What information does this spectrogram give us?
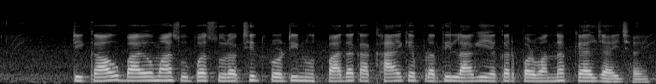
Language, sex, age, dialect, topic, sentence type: Magahi, male, 25-30, Western, agriculture, statement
